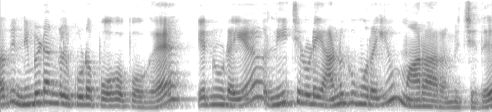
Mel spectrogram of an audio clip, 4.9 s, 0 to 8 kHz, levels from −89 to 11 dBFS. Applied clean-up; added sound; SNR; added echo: neural mask model Resemble Enhance denoiser.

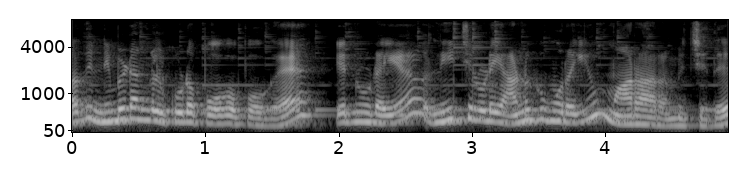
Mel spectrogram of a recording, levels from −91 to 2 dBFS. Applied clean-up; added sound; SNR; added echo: none; Bell; 19 dB; none.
